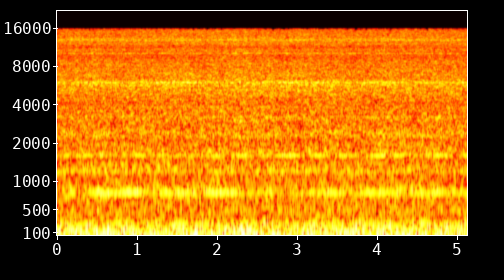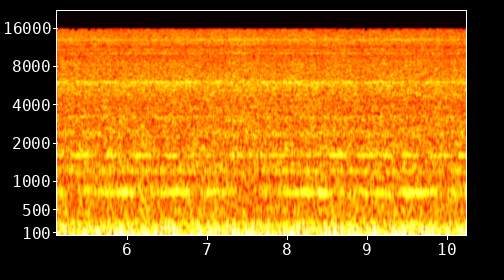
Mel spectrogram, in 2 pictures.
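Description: An aircraft cockpit hums with a steady low engine rumble.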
